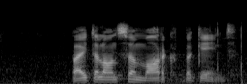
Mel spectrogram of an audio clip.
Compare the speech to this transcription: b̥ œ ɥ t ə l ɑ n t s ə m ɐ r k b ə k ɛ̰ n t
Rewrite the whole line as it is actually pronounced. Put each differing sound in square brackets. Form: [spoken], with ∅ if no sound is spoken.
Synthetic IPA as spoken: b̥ œ ɥ t ə l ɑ n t s ə m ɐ r k b ə k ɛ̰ n t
